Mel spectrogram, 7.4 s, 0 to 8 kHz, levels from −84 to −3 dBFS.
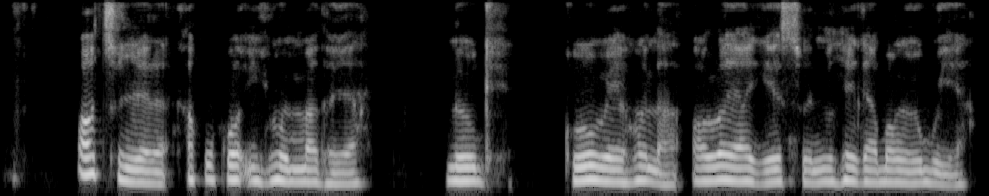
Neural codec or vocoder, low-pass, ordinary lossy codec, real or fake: codec, 16 kHz, 8 kbps, FunCodec, trained on Chinese and English, 25 frames a second; none; none; fake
